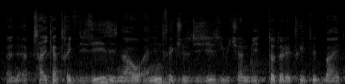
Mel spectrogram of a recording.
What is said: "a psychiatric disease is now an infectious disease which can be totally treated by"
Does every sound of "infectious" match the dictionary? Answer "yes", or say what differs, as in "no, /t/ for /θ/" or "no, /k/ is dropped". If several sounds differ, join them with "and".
yes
